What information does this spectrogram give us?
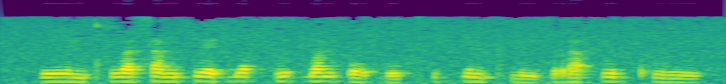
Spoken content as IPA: w u˨˩ n tʰ u˦˥ a̯ s a˦˥ ŋ k l e˦˥ ʔ b ɔː˥˩ k̚ ʔ ɯː˥˩ t̚ b a˥˩ ŋ ʔ oː˨˩ p̚ l uː˩˦ kʰ ɯ˦˥ k̚ l i˧ n pʰ i˩˦ n k r a˦˥ ʔ p l ɯ˥˩ k̚ pʰ l ɯː˧

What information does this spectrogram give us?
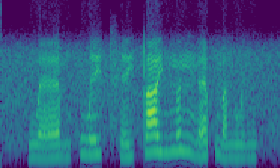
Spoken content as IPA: w ɛː˨˧ m | w e˧ j t͡sʰ e˨˧ j t̪ aː˥ j n̪ ɵ˥ n ŋ ɛː˨˥ p̚ n̪ ɐ˨˧ n w ɪ˧ ŋ

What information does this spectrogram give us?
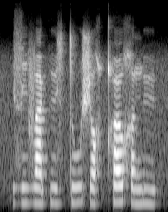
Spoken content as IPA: z i v a k y z t u ʃ ɔ χ qʰ u χ ə ŋ y

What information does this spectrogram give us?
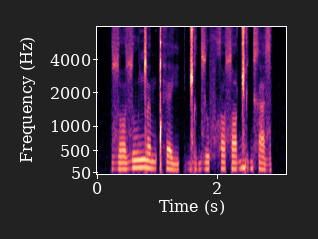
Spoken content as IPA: zˤ u z u ŋ͡ǀ œ m ǃʰ ɛ j | ɡ͡ǁ ə ɡ z u f x u sˤ œ ɡ͡ǁ i ɡ x a z

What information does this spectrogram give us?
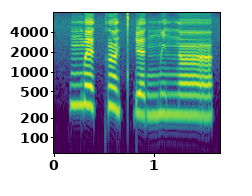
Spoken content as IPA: ŋ͡m ɛ k œ̃ tʲ ɗ ɛ ŋ͡m ĩ n œ̃

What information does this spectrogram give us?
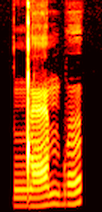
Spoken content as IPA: ŋ͡ǃ æ m b ə

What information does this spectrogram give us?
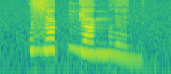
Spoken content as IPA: z a˦˥ k̚ ɲ aː˧ ŋ l ɛ̤˨˩ n

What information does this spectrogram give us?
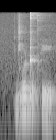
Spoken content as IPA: ɡ j u ɖ u pʰ i

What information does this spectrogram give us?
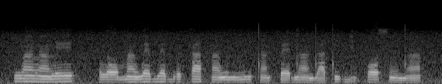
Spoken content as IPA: w ã˦ l ã˧ l e˦ | l ɔ˨ m ã˧ w ɛ˦ b ɛ˦˨ b o˧ k a˦ h ã˧ w i˨ m i˧ t ã˨ k͡p ɛ˨˦ d ã˦˨ d a˨ t i˧ ɡ i˨ k ɔ˧ s ũ˨ d ã˨˦

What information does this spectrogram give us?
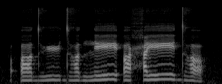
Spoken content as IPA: ʔ ɒ dʱ yː dʱ ɒ d n eː ʔ ɒ ħ eː dʱ ɒ

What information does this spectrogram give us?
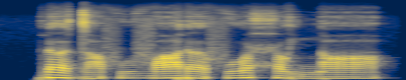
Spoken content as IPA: ɾ ɐ d ɑ f u v ɑ ɾ ɐ f o ħ o j n ɑ

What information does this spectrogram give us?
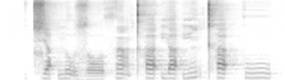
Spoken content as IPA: t͡ɕ ä˦ ʔ n o̰˦˨ z ɔ˨ θ ã˦˨ kʰ ä˦ ʔ j ä˦ ʔ j ĩ˦˨ kʰ ä˦ ʔ k u˦

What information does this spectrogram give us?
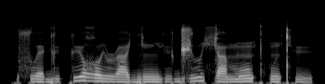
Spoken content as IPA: sʷ ɛ ɡ y k y ʁʷ i ɹ a ɟ ĩ j y d͡ʒ ɯ ç a m õ kʷʰ ĩ cʰ y

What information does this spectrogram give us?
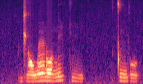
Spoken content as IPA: d͡ʒ ɔ̃˨ w ɛ̃˧ ɾ o˨ n i˧ k i˨ | t ĩ˨ j u˨

